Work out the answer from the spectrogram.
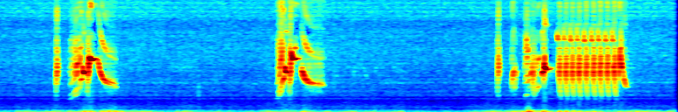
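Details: Veteran caged European goldfinch, a master bird in song after the moult, giving sharp sweeping chirps at intervals, then a twittering phrase closing in a quick regular buzzy rattle, over a low hum.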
